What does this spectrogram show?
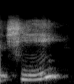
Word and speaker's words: Kyi: So you have to make your mouth wide like you're saying cheese, but you say G and it comes out chi.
